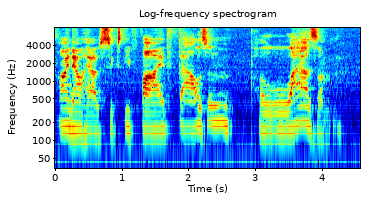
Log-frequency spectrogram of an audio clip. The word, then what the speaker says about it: Plasm: now have 65 000 plasm plasma hate to say it rhymes with orgasm that's the only way i could remember it right so this screen here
